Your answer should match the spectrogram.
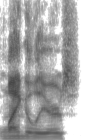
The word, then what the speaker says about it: Langeliers: How is it is it Langeliers? Yes. All right. There's no like weird like French pronunciation. No, it's language.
